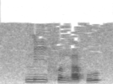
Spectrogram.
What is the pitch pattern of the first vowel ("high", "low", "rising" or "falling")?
high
